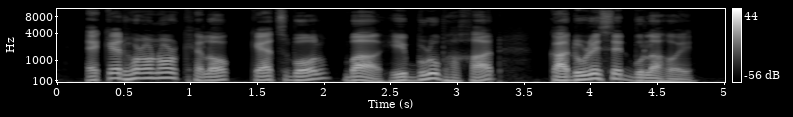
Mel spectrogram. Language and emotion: Assamese, neutral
